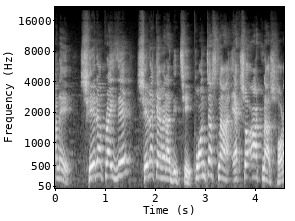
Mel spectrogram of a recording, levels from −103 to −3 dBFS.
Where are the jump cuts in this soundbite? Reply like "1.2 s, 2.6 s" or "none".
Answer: 2.8 s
